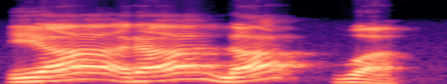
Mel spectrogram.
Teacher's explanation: जीभ मुख के किसी भी भाग से स्पर्श नहीं करता है, उसे अंतस्थ व्यंजन कहते हैं।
